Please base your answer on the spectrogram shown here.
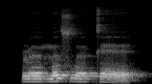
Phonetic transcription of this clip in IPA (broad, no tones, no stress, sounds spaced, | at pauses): ɭ œː m œ sʷ œː k ɛ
